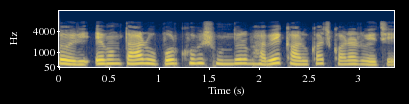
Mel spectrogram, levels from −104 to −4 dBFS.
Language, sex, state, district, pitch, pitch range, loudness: Bengali, female, Jharkhand, Jamtara, 245 Hz, 225-255 Hz, -18 LUFS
